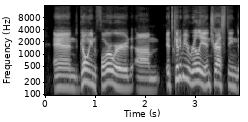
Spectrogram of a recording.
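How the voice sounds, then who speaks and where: An ordinary speaking voice from a man, fairly high in pitch, with ordinary pitch variation at a moderate pace. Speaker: podcast co-host. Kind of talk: casual interview chat.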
